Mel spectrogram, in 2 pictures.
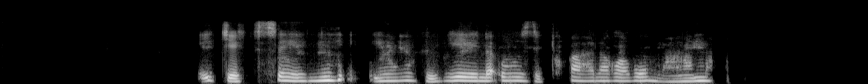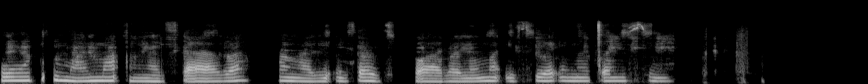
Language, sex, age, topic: North Ndebele, female, 50+, health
